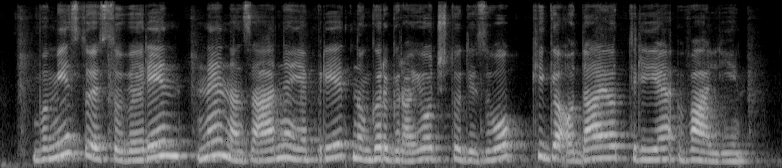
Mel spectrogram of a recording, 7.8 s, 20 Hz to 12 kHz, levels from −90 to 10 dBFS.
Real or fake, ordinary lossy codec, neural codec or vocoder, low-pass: real; Opus, 32 kbps; none; 10.8 kHz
